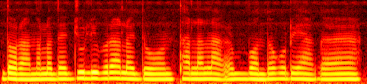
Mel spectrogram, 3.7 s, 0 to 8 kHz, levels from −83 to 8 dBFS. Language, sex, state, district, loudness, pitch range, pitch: Chakma, female, Tripura, Unakoti, -13 LUFS, 190-195 Hz, 190 Hz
